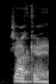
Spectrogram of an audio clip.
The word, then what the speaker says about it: JAKQ: Jaka is how they say it in Japanese.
